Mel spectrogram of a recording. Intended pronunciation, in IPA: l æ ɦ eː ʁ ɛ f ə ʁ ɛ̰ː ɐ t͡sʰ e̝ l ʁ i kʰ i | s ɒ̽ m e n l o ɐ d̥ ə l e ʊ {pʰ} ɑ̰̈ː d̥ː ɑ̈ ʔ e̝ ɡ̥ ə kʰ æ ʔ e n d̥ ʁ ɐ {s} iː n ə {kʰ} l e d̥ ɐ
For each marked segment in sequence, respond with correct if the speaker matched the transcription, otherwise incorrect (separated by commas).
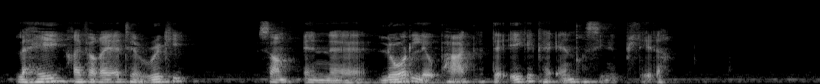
correct, correct, incorrect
